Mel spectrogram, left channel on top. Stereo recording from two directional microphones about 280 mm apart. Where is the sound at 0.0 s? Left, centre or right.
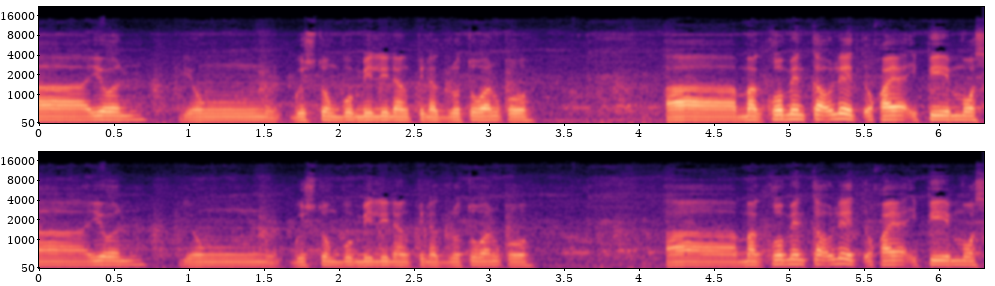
Centre.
